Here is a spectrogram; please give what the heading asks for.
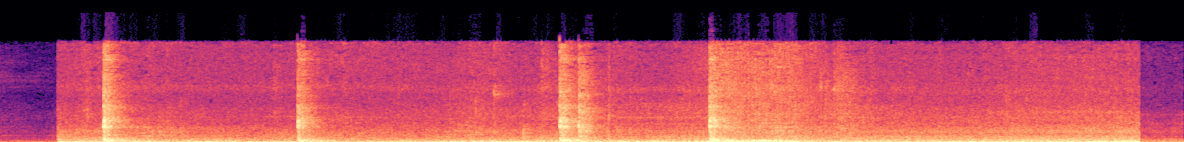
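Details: Barako motorcycle with a cold-morning hard start, tested cold after hoses were reconnected and tightened: the single fires right up and settles into a steady, even low thump with a few clicks; now a normal cold start.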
